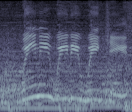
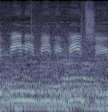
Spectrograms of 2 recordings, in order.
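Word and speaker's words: veni, vidi, vici: The headline to the story of my life would be Weenie Weedy Weeky, which is the correct Latin pronunciation. Some people say Veni Vidi Vici, but I came, I saw, I conquered.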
